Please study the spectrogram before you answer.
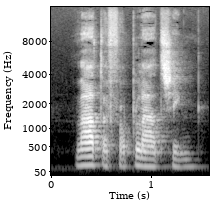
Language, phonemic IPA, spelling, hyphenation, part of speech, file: Dutch, /ˈʋaː.tər.vərˌplaːt.sɪŋ/, waterverplaatsing, wa‧ter‧ver‧plaat‧sing, noun, Nl-waterverplaatsing.ogg
- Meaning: water displacement (volume of water displaced by an object)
